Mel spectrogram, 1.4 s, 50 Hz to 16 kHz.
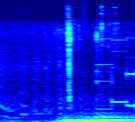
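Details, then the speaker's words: Ford Raptor with a P0456 code that stalled after refuelling: on the second fill-up after the purge valve was replaced, a short crank, then it catches at once and idles steadily. Normal start, problem fixed. "boom started right up no problems"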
